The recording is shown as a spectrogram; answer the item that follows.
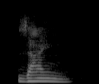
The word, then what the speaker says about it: Zayin: And the letter that corresponds with is Zayin. Am I saying that right? Zayin. Okay.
